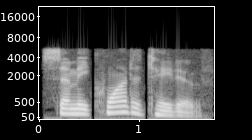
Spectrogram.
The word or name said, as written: semiquantitative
